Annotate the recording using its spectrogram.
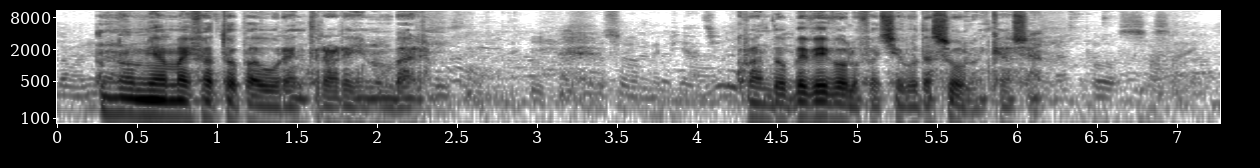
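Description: A middle-aged man speaks calmly and quietly up close.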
